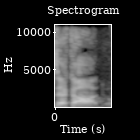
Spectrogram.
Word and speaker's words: echad: In the Deuteronomy account, in other words, the Old Covenant, or the Greek word, or probably the Hebrew word for that, is echad, okay, E-C-H-A-D, echad.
